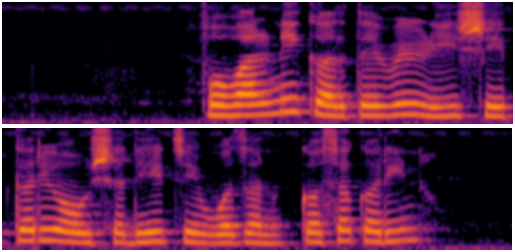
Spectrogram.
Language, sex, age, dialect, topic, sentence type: Marathi, female, 18-24, Varhadi, agriculture, question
